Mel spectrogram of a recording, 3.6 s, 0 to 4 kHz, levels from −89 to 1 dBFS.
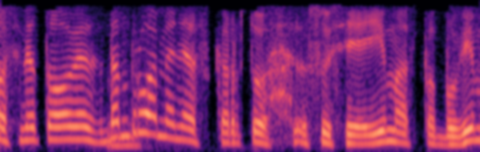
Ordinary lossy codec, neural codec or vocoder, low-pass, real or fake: MP3, 32 kbps; none; 3.6 kHz; real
